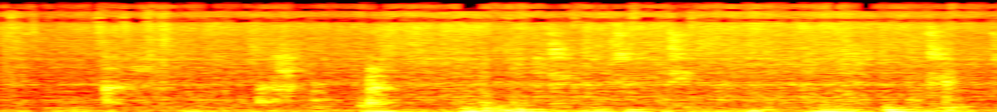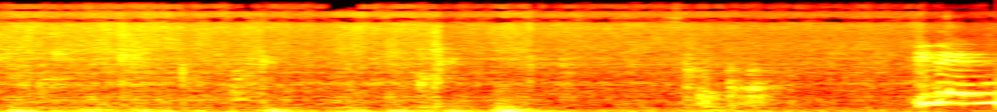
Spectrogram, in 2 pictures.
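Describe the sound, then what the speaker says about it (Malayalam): Garlic and onion sizzling in hot olive oil in a pan, a steady, dense frying hiss with occasional stirring scrapes, close and continuous, with a louder burst near the end. "ഒലിവ് ഓയിൽ ഒഴിച്ചിട്ട് പാൻ നല്ലപോലെ ചൂടായേ. അപ്പോഴത്തേക്ക് നമുക്ക് നമ്മുടെ ഗാർലിക്കും അണിയനും എല്ലാം കൂടെ ഒന്ന് റോസ്റ്റ് ചെയ്യാം."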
